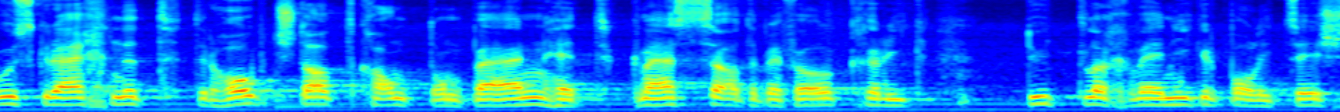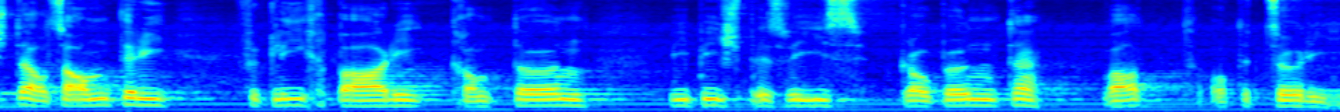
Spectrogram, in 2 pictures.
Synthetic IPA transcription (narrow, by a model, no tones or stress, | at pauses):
uskɾæχnətd̥əɾɦɔʊp̚tʃtɑtkʰɑnt̪onb̥æːrnɦɛtkmæsəɑd̥̪əɾb̥efœlkʰχəɾik | tytləχʋɛniɡəɾpɔlit͡sɪʃtəɑlsɑndəɾi | fəɾɡ̥liːχb̥ɑːɾikʰɑnt̪øːn | ʋibiːʃpiːlsʋiːsɡ̥ɾowbʏnd̥ə | ʋɑtɔ̰d̥̪əɾt͡sʏɾi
